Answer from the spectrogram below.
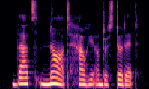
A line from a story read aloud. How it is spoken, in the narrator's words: Hermione said angrily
